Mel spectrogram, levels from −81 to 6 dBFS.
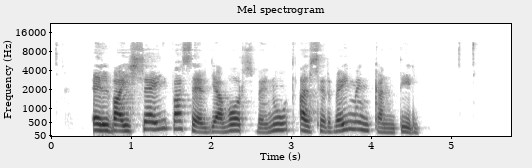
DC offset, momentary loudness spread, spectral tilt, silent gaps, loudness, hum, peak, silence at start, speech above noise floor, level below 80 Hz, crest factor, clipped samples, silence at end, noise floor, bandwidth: under 0.1%; 11 LU; -5 dB/octave; none; -18 LUFS; none; -2 dBFS; 0.55 s; 41 dB; -68 dBFS; 18 dB; under 0.1%; 1.15 s; -59 dBFS; 11.5 kHz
